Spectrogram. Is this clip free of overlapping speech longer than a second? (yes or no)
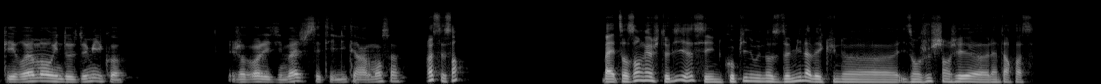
yes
